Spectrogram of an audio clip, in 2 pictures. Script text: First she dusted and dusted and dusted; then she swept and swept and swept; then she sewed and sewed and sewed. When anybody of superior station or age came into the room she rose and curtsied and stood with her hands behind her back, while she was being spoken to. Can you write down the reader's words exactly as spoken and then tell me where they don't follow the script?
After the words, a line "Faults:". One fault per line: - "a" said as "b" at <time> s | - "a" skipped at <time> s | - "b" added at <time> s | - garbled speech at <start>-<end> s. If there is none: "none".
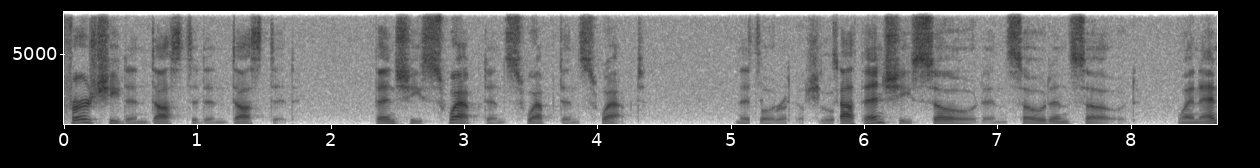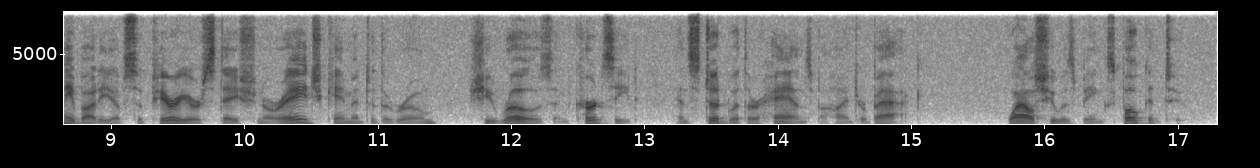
First she and dusted and dusted; then she swept and swept and swept; [garbled] then she sewed and sewed and sewed. When anybody of superior station or age came into the room she rose and curtsied and stood with her hands behind her back, while she was being spoken to.
Faults:
- "dusted" skipped at 0.4 s
- garbled speech at 5.0-6.0 s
